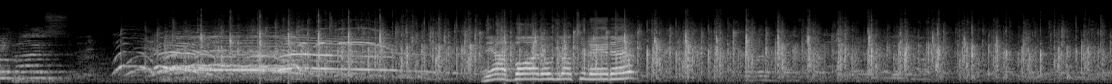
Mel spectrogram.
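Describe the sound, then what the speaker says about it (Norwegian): A crowd cheers and applauds a new Norwegian poker champion at the 2012 championship in Dublin. Voices, laughter and chatter come first, then dense clapping that thins into scattered claps, with a person speaking over it. "Stor applaus."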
